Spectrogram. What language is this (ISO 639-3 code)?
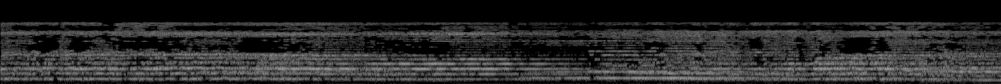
ara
